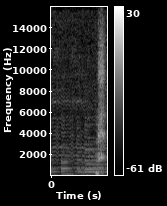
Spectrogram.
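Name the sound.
mosquito buzzing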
